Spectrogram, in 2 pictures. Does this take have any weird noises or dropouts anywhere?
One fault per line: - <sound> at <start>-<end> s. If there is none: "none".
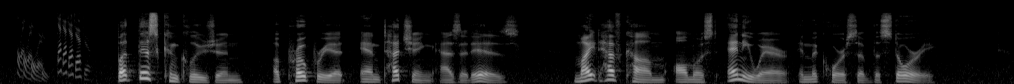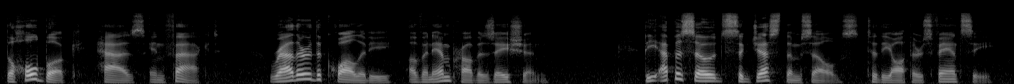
- chirp at 0.2-0.9 s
